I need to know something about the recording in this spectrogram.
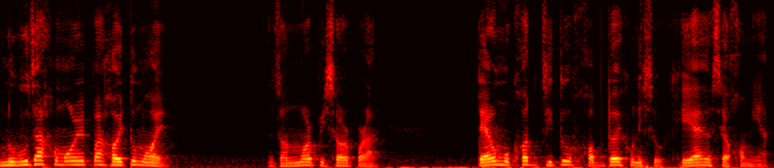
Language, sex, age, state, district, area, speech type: Assamese, male, 30-45, Assam, Jorhat, urban, spontaneous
